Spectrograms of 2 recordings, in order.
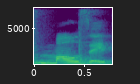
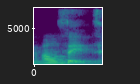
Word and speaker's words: Alzet: In my home language, which is Afrikaans, the word for crazy is mal. It's spelled M-A-L, and my name starts with an A-L, so I've been called Malzet instead of Alzet.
